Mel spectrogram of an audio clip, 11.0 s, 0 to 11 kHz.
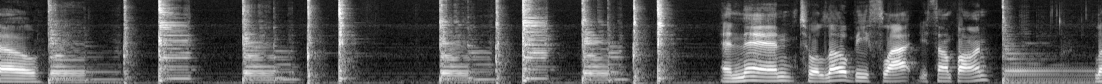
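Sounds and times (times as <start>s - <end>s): electric bass slap funk: 4.4s - 6.8s, 10.0s - 11.0s.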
